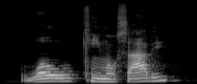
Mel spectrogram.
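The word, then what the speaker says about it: Whoa Kemosabe: So I changed it to Woe Kemosabe. – Woe Kemosabe. – And how you spell that is W-H-O-A underscore, and Kemosabe is K-E-M-O-S-A-B-E.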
